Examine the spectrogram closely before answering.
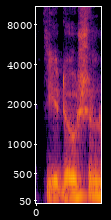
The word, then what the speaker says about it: Theodotion: We have Aquila and Symmachus and Theodotion, right? Yep. That's how you pronounce it.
